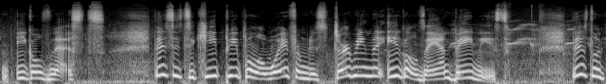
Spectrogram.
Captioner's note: eagles quacks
